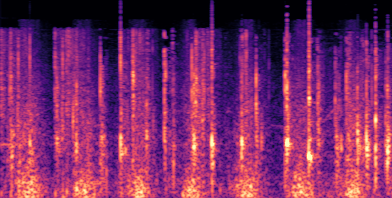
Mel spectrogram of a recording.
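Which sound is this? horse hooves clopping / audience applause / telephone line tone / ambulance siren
horse hooves clopping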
